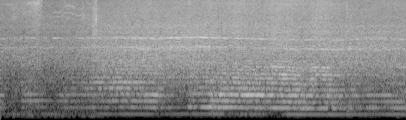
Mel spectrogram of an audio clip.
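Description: Electric random orbital sander running steadily with a humming motor while sanding the edges of pine timber to round them off.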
